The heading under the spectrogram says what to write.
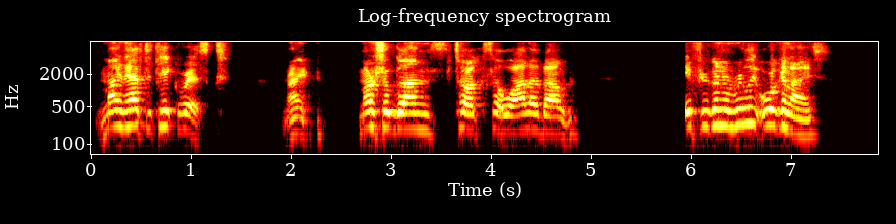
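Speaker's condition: Cerebral palsy; since birth

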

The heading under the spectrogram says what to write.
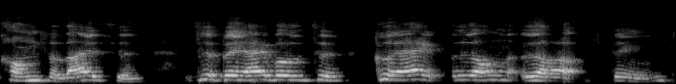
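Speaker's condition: Cerebral palsy; manual wheelchair

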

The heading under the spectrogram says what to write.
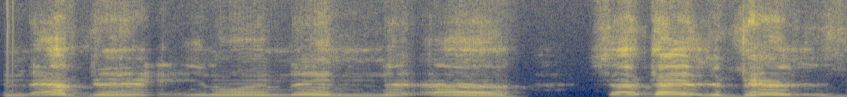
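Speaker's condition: Cerebral palsy; present from birth, wheelchair user, formerly walked with arm crutches, had surgery

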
